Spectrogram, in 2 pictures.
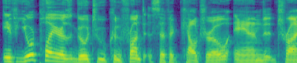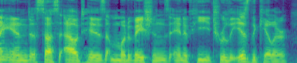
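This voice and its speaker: A man's voice: medium pitch, measured pace, hardly any pauses. A man hosting a guide for game masters, narrating from a script how to play a villain.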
